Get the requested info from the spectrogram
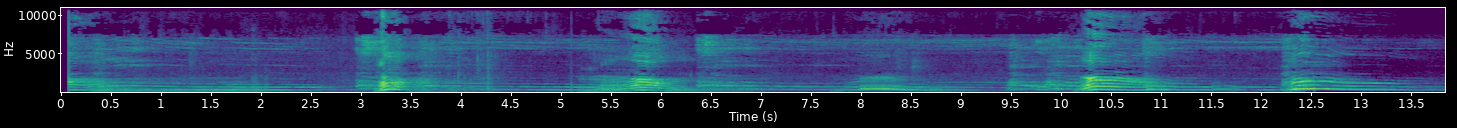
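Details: A male Basset Hound howls back at dogs heard in online videos in long, mournful, wavering notes that rise and then slowly fall.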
